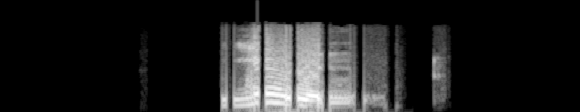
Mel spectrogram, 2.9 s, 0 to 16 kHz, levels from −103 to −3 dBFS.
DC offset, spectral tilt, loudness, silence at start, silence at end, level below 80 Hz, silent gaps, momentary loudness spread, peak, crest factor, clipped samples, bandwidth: under 0.1%; -5.5 dB/octave; -9 LUFS; 1.1 s; 1.15 s; -46 dBFS; none; 19 LU; 0 dBFS; 16 dB; under 0.1%; 7.8 kHz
